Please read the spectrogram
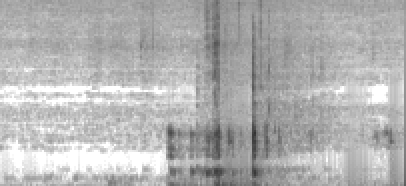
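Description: Handling noise picked up close by the lectern microphone: rustling with two sharp knocks, starting a little under two seconds in after quiet church room tone.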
